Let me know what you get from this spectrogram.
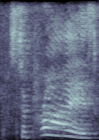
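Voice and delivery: loud, high wolf pounce cry; wolf's cry. Acted. Wolf bursting in on Granny with a loud high cry. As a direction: burst in shouting it. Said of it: "cried the wolf".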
